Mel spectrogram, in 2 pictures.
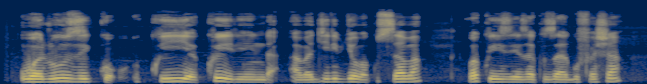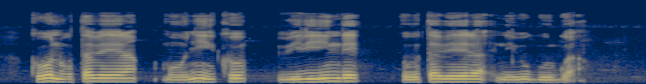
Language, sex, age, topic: Kinyarwanda, male, 18-24, government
